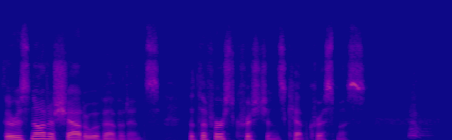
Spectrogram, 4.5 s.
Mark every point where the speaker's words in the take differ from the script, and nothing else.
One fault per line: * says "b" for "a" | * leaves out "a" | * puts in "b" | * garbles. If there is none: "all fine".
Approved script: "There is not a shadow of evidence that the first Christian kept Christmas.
* says "Christians" for "Christian"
